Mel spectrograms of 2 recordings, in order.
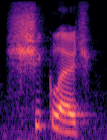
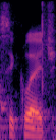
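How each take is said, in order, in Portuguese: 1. A palavra começa com som de sh. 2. A palavra começa com som de s. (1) "Eu tenho que falar chiclete" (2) "Não dá para falar ciclete"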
